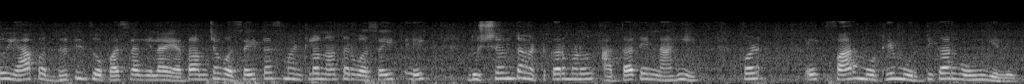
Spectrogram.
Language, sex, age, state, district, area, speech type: Marathi, female, 30-45, Maharashtra, Palghar, urban, spontaneous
